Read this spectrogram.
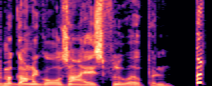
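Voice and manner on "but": high, strained politeness; taut, falsely pleasant; forced smile. A narrator's reading. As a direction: force courtesy through a stiff smile. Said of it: "attempt at a reciprocal smile".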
